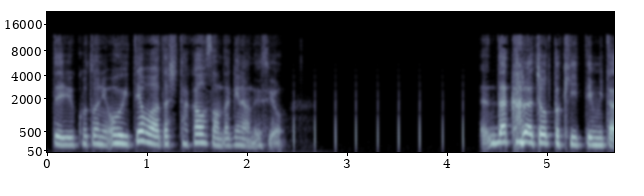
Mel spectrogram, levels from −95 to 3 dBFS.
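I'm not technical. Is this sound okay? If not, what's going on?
No. From 2.25 to 4.59 s there's a steady ticking over the speech, roughly ten sharp clicks at about 4.7 per second, louder than the voice itself. This is a train of clicks, likely from electrical interference or a faulty connection or power supply.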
